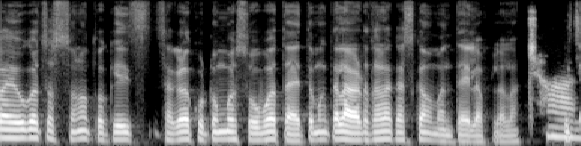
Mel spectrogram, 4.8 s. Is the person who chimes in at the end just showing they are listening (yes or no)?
no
